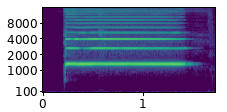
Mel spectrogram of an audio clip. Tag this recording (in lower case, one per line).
musical instrument
music
wind instrument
